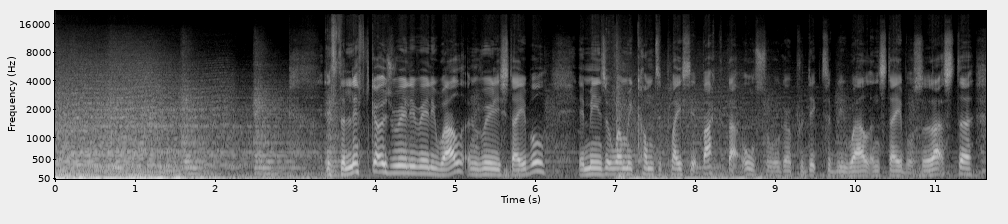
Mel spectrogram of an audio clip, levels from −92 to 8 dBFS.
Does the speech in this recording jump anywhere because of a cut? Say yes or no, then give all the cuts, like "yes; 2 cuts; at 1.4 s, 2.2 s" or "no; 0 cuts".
no; 0 cuts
